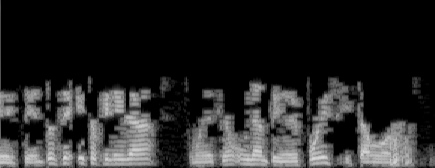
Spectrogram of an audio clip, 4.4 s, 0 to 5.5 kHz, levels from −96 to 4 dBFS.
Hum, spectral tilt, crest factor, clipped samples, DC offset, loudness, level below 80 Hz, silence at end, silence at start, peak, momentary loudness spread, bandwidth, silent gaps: none; -13 dB/octave; 18 dB; under 0.1%; under 0.1%; -20 LUFS; -62 dBFS; 0.2 s; 0 s; -2 dBFS; 6 LU; 3 kHz; none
